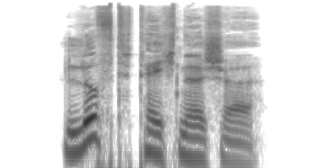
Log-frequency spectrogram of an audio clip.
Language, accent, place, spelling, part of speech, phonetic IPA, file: German, Germany, Berlin, lufttechnische, adjective, [ˈlʊftˌtɛçnɪʃə], De-lufttechnische.ogg
- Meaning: inflection of lufttechnisch: 1. strong/mixed nominative/accusative feminine singular 2. strong nominative/accusative plural 3. weak nominative all-gender singular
